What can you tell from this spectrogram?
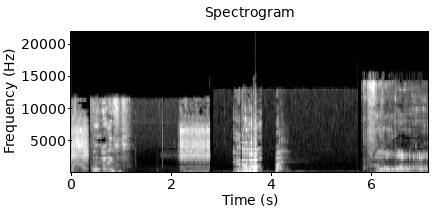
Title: Burp Compilation 2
